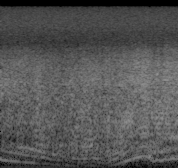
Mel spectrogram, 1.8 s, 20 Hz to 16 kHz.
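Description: The Roman hillclimb race car, a small, nimble unit driven by Ray Rowan at Shelsley Walsh in 1989, accelerates hard with a rising, revving engine note. The note dips and climbs again through a gear change, loud and close.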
